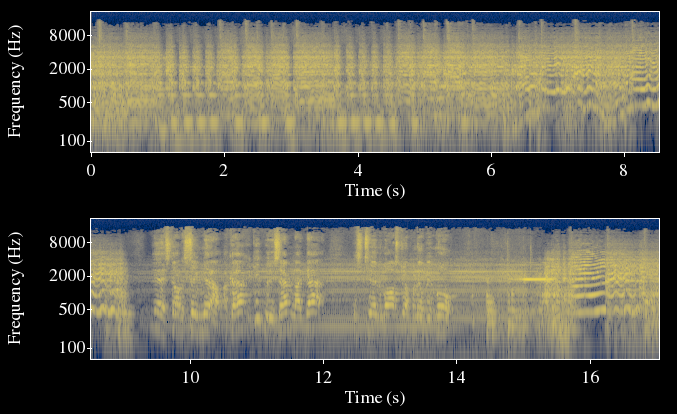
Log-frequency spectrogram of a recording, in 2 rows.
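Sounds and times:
distorted electric guitar riff: 0.0s - 17.0s.

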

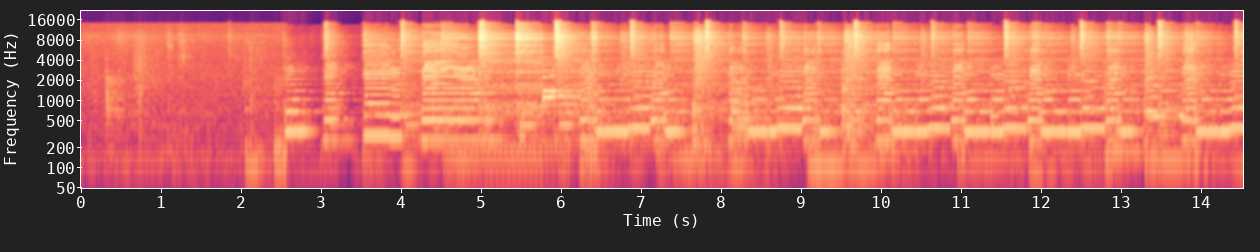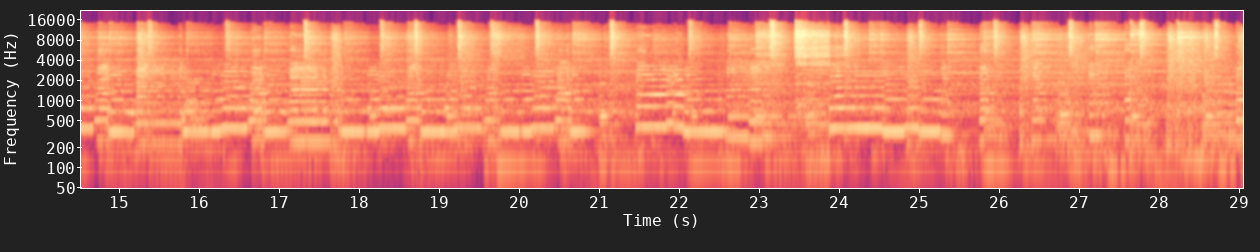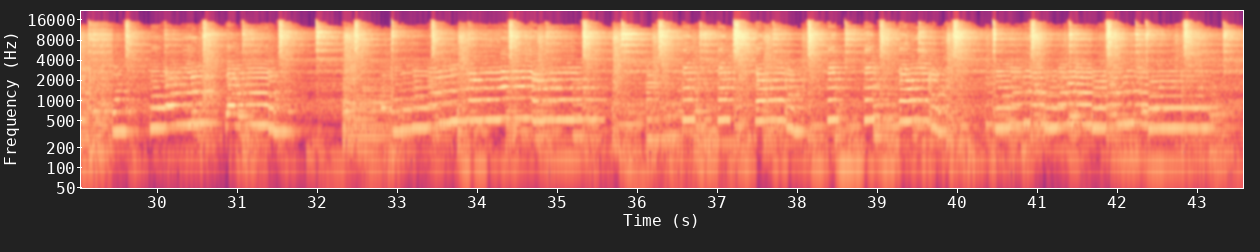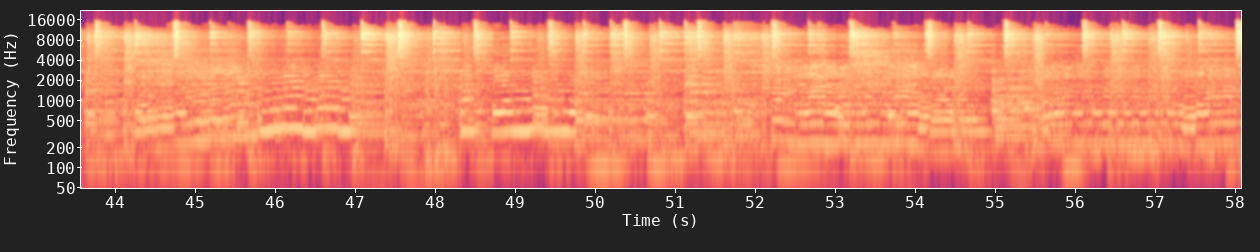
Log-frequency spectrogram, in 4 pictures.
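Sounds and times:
acoustic piano: 0.0s - 58.0s
upright double bass: 2.0s - 58.0s
alto saxophone melody: 2.5s - 58.0s
drum kit cymbals: 2.5s - 58.0s.

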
